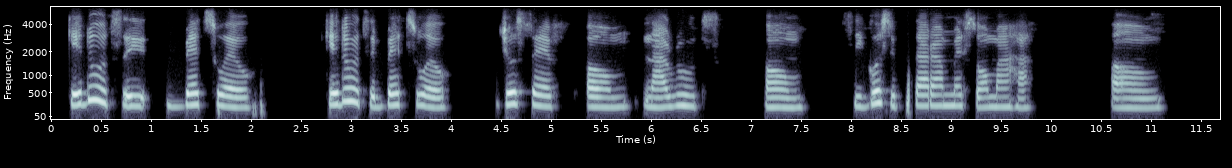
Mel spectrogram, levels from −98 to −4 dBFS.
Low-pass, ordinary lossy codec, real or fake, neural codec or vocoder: 5.4 kHz; Opus, 24 kbps; real; none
